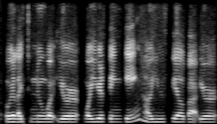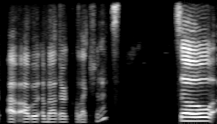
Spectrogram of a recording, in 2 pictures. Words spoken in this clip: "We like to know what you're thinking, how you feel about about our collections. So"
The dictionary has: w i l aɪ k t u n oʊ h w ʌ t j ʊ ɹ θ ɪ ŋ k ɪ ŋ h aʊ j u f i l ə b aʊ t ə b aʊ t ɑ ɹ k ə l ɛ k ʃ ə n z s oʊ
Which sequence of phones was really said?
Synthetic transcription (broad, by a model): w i l aɪ k t u n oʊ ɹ w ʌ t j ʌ ɹ θ ɪ ŋ k ɪ ŋ h aʊ j u f i l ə b aʊ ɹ ə b aʊ t ɑ ɹ k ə l ɛ k ʃ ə n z s oʊ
